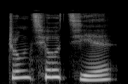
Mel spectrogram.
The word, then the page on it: 中秋节: 0.8x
